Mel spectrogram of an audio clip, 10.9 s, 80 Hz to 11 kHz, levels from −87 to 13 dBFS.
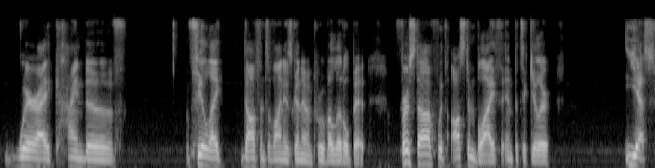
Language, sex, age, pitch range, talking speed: English, male, 20-39, 100-120 Hz, 130 wpm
